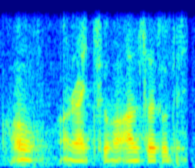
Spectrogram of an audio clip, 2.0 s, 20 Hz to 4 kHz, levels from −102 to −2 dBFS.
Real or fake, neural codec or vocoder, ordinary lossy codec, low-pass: real; none; none; 3.6 kHz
